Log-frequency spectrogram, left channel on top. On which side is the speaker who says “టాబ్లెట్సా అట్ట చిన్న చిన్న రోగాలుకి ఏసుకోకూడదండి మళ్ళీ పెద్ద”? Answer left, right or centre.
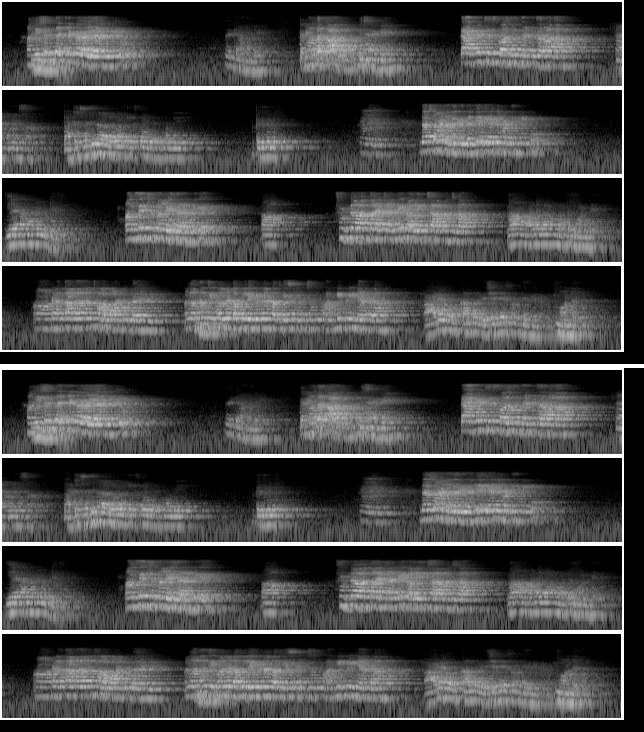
Left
